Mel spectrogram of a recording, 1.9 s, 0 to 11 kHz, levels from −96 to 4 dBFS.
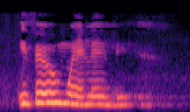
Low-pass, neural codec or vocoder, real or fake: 7.2 kHz; none; real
